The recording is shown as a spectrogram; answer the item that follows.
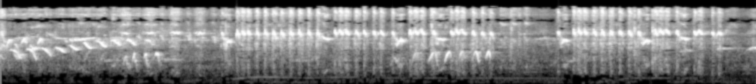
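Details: White-rumped shama from Medan, Indonesia, singing a full cililin-style fill with rapid 'tembakan' bursts meant to make rival birds back down. Dense, high, rapidly repeated ticking notes run under slurred whistled phrases, with a faint low steady hum.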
